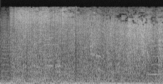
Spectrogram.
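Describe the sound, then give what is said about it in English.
Helicopters explode in an action film, a loud, continuous roar of blasts and rumbling with no clear break between impacts. “Helicopters are exploding.”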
